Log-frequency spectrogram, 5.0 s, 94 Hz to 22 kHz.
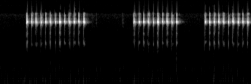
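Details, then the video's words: High, metallic pulsed chirping of the square-headed cricket, 2020 National Institute of Biological Resources recording; a long train of about fourteen pulses, then two shorter trains of around ten, spaced by clean silences. "모대가리귀뚜라미, 여러번 듣기, 곤충소리"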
